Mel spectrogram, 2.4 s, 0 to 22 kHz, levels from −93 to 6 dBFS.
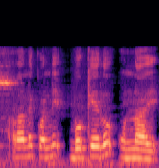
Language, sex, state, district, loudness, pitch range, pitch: Telugu, male, Andhra Pradesh, Sri Satya Sai, -15 LUFS, 180-210 Hz, 195 Hz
